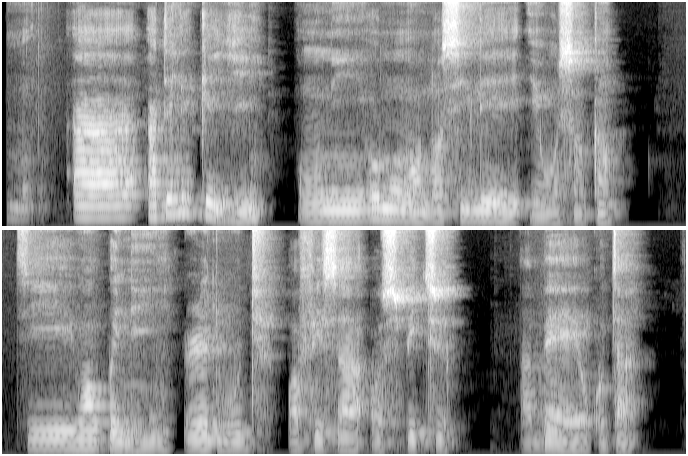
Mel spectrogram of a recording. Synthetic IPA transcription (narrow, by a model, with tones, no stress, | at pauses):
a˦a˧de˦he˦ke˦˨ji˨˦ | o˨ũ˧nĩ˧o˦mũ˦w̃ɔ̃˧lɔ˧si˦le˦e˨wɔ˨sã˨kã˦˨ | tʰi˦w̃ɔ̃˦k͡pe˦˨nĩ˨˦ɾɛ˦dwu˦dɔ˧fi˦sa˧ɔ˨spi˦tu˨ | a˨bɛ˦o˨ku˨ta˧˦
